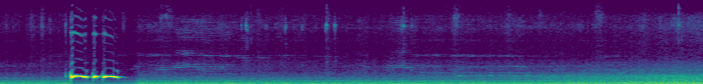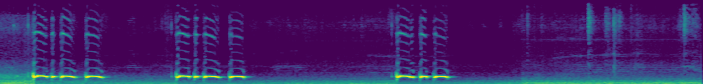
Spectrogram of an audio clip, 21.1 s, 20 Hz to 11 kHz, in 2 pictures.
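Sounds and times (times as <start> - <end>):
dove cooing: 1.0 - 2.1, 10.9 - 12.3, 13.2 - 14.5, 16.5 - 17.5.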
